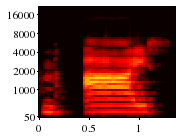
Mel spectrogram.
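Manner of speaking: M, then ice, pulled apart; segmented word. Shown as a demonstration. Teacher sounding out a word for students, segmented.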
